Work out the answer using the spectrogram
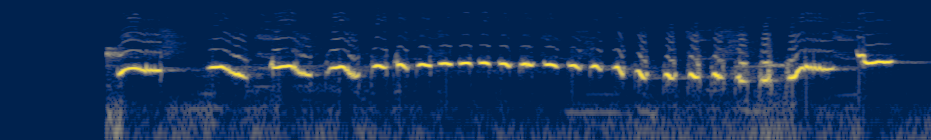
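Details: White-rumped shama song used to lure and provoke other shamas, opening with looping whistles and building into a long, quick, evenly repeated series of clear whistled notes.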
